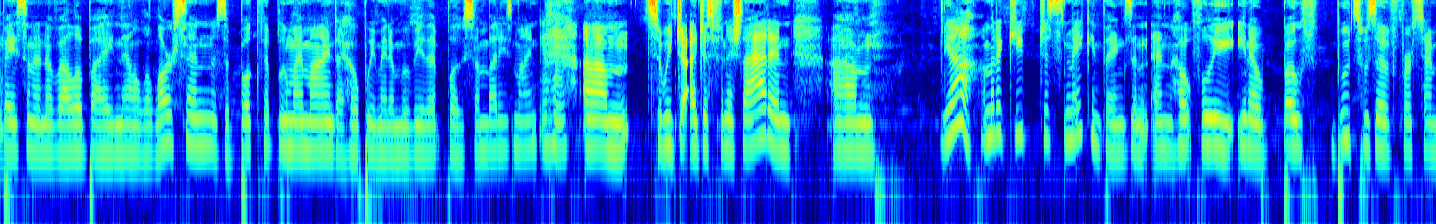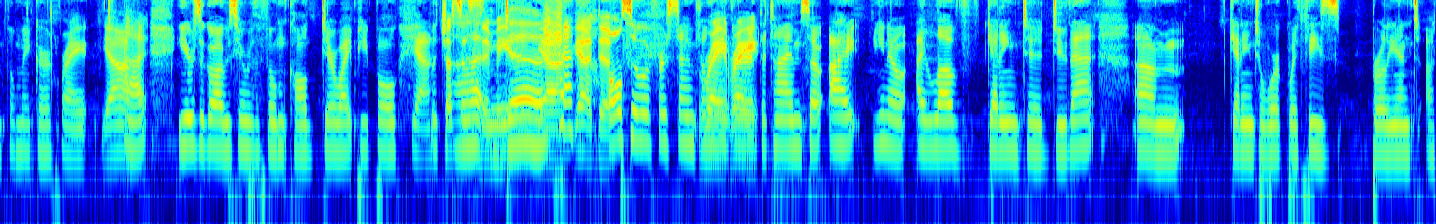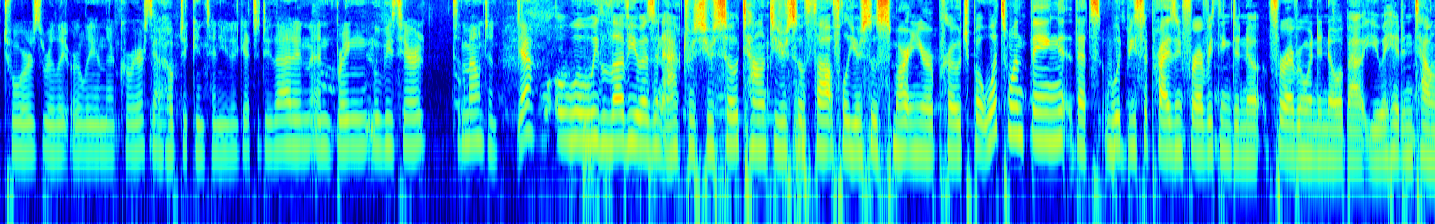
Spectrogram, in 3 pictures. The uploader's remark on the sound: Sundance Red Carpet convos. These red carpets are fast and furious.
